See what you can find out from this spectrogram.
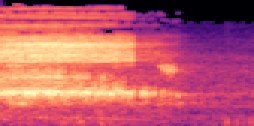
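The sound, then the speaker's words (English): A long, breathy exhalation through an open, unconstricted throat, a steady airy hiss that thins and fades out toward the end. “keep on breathing out while opening your throat.”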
